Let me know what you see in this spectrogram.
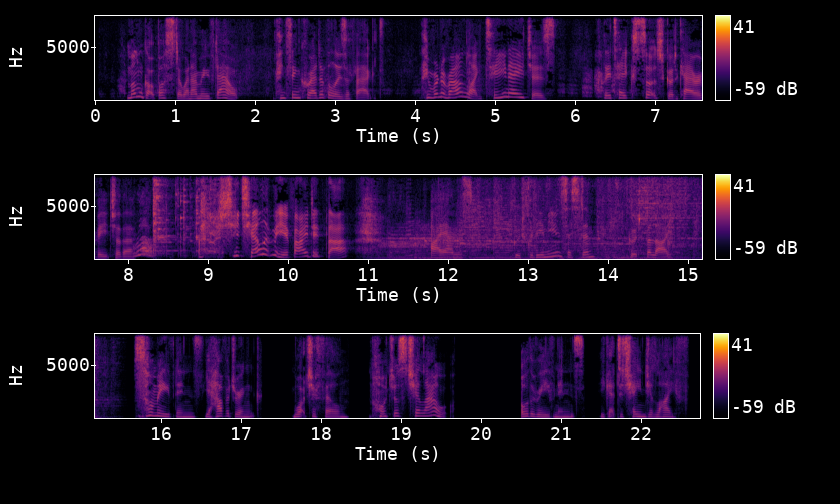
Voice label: natural read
